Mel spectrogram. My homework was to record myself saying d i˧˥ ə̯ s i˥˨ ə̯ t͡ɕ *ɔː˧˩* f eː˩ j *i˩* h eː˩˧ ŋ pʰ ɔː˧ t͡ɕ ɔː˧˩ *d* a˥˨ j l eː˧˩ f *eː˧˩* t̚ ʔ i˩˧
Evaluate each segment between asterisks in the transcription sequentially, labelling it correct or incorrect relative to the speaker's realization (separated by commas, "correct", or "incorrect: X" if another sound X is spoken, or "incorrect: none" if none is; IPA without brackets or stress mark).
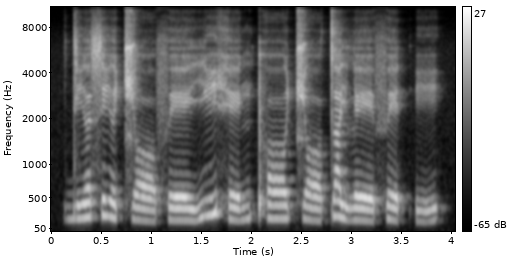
correct, incorrect: i˧˥, incorrect: t̪, correct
